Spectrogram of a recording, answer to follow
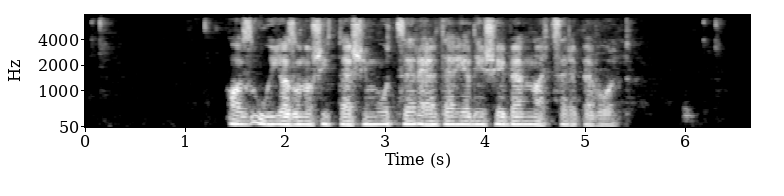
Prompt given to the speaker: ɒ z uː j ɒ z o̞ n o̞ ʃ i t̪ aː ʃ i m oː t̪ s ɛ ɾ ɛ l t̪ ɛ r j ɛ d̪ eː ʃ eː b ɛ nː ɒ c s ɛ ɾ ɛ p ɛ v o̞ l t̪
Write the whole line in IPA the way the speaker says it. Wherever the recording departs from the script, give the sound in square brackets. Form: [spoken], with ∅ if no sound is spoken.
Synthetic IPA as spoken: ɒ z uː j ɒ z o̞ n o̞ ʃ [iː] t̪ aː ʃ i m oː t̪ s ɛ ɾ ɛ l t̪ ɛ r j ɛ d̪ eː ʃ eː b ɛ nː ɒ c s ɛ ɾ ɛ p ɛ v o̞ l t̪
